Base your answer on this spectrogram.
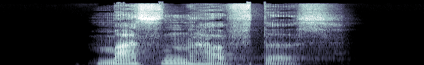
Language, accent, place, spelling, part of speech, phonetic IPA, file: German, Germany, Berlin, massenhaftes, adjective, [ˈmasn̩haftəs], De-massenhaftes.ogg
- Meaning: strong/mixed nominative/accusative neuter singular of massenhaft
